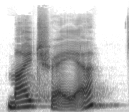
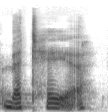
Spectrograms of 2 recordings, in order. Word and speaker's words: Metteya: So according to the Pali tradition, Maitreya, or Metteya is how it's said in Pali,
